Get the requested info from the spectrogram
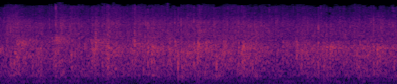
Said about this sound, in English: I want you to give one another a round of applause. Would you do that?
